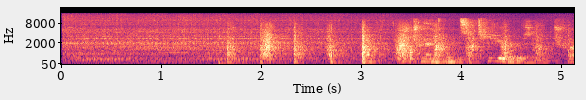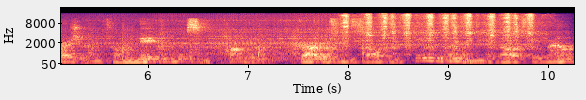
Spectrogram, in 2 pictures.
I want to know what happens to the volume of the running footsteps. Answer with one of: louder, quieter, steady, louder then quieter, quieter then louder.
quieter.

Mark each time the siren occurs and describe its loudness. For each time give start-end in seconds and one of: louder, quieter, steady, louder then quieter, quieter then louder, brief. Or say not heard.
not heard.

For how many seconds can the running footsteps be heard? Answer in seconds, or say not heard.
7 s.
